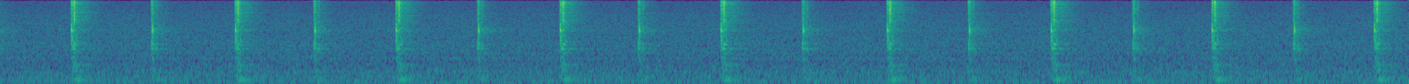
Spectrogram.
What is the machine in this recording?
valve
